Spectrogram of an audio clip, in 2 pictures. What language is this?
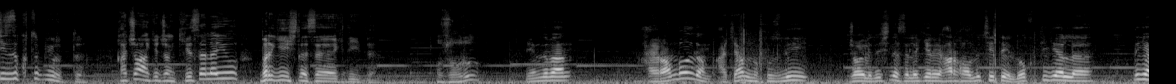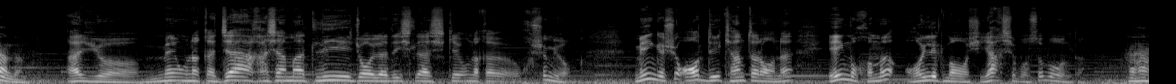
Turkish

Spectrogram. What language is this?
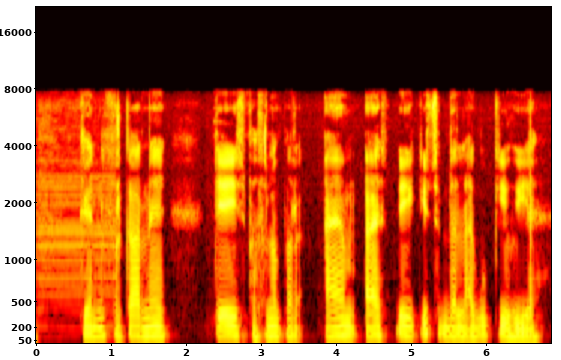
Hindi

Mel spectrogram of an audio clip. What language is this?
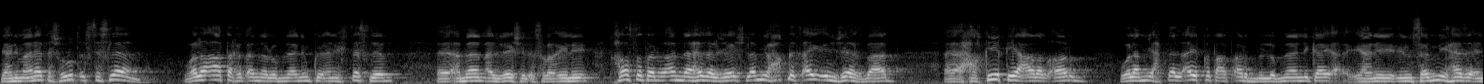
Arabic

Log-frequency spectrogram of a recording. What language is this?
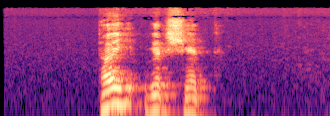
Mari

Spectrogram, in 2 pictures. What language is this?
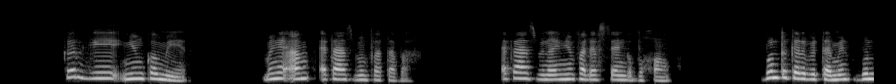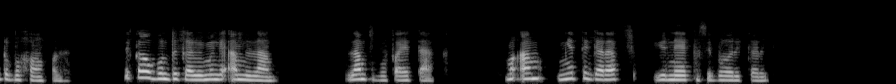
Wolof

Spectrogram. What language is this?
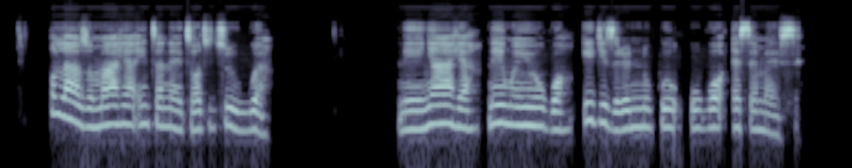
Igbo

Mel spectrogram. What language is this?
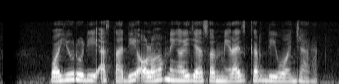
Sundanese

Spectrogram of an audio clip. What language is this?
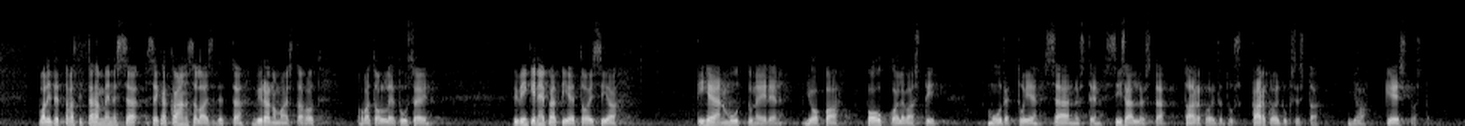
Finnish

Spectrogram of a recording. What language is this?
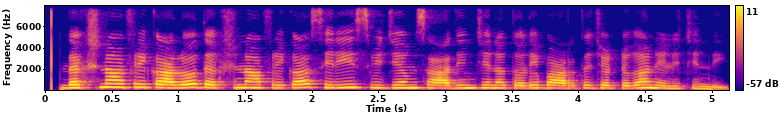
Telugu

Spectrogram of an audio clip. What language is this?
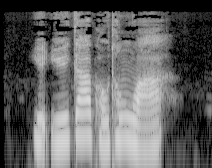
Cantonese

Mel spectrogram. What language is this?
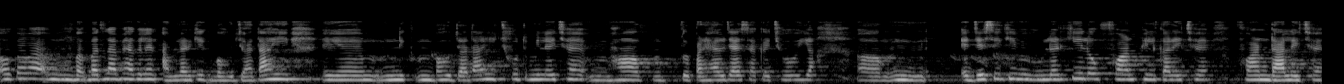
Maithili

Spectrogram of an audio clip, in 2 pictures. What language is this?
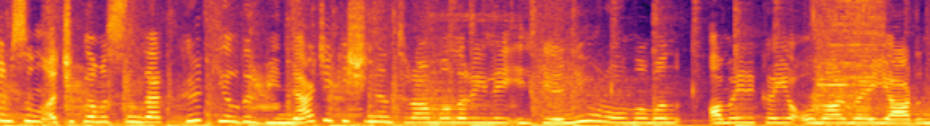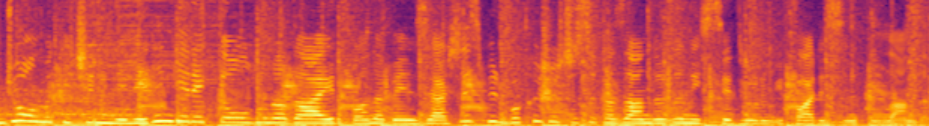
Turkish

